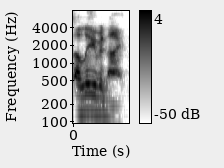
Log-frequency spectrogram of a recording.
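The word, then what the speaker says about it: olivenite: kona calci has grown up another mineral called a levonite olive that's how it's spelled a levanite so it's olive night and that's exactly how you spell it olive knight and it would be pronounced a levonite and that is another mineral that is grows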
